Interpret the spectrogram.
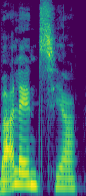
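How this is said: The name is said with a Spanish pronunciation. The speaker calls it right. "sondern Valencia"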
